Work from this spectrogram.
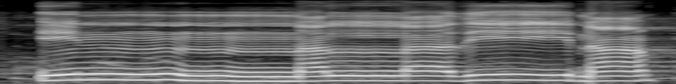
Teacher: আমরা জালটা একটু নরম করে পড়ব, যাতে করে এটা জিম না হয়ে যায়। হামজা খারা জবর এক আলিফ টান দিব এই খারা জবরের কারণে।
